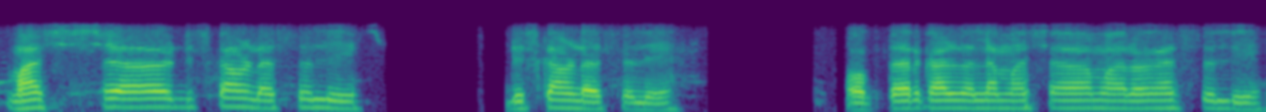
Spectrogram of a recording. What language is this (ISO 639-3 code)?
kok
